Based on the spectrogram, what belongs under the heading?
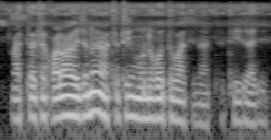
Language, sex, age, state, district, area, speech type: Bengali, male, 30-45, West Bengal, Cooch Behar, urban, spontaneous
